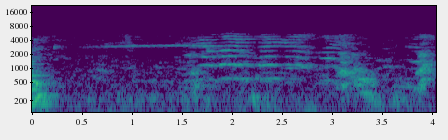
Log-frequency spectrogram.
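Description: Marker squeaking on a whiteboard as a word is written: faint, drawn-out high squeaks, one held in the first half and a few more in the middle.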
